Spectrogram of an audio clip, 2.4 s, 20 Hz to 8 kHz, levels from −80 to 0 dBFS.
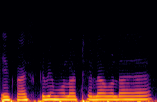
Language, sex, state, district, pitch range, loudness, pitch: Hindi, female, Jharkhand, Palamu, 240-250 Hz, -14 LUFS, 245 Hz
